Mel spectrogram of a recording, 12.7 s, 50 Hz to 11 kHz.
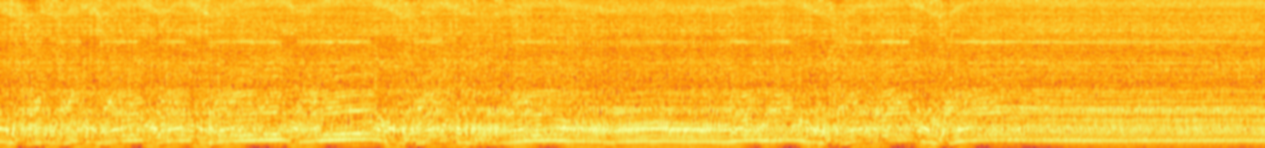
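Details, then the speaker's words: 2008 Troy-Bilt TB20CS 31cc two-stroke trimmer after new fuel lines, filter, primer and carb adjustment to remove a dead spot: buzzy revs up and down cleanly, steady high speed, no stumble; normal running, still needs slight tweaking. "Now you can hear that thunder. So now, with that, it still needs tweaked just a little bit, but she's running good, so now it's a win."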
